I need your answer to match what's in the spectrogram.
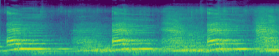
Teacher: ده صوت الغنة اهو بيخرج من الخيشوم لكن المخرج الفمي مقفول تماما · Term: غنة الاصل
